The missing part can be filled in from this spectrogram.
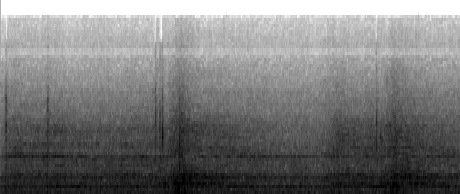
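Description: Engine revs up cleanly in short pulls with a full, even roar and no knocks or rattles; sounds healthy.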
